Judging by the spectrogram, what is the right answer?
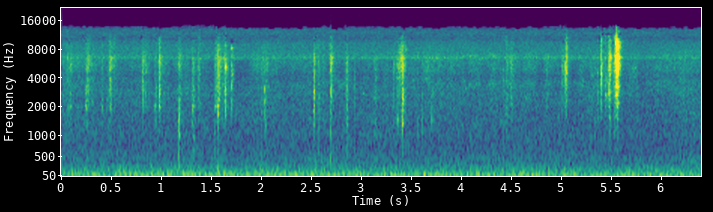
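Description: Folding camp bed being assembled, its legs being pushed onto the frame: a run of small clicks and knocks, with a louder click about three and a half seconds in and the sharpest one about five and a half seconds in, over a steady low rumble.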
